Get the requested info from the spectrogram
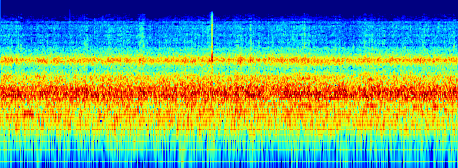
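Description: Heavy rain falling steadily, a loud, even hiss with no break.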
